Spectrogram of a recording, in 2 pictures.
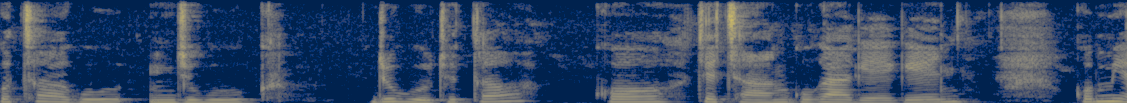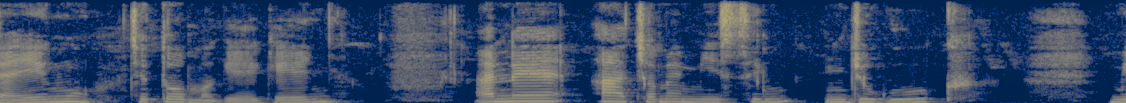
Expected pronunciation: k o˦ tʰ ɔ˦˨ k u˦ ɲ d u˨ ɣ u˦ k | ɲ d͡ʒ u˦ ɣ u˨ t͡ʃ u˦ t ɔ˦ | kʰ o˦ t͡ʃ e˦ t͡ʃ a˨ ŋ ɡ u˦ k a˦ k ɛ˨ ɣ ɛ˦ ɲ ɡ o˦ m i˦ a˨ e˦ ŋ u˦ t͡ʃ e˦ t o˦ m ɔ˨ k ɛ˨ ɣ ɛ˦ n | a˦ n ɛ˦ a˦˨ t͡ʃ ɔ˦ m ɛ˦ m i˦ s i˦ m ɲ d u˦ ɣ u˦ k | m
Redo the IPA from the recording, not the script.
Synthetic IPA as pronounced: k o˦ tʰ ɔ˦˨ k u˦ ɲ d͡ʒ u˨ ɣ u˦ k | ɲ d͡ʒ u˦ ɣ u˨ t͡ʃ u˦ t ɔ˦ | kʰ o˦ t͡ʃ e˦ t͡ʃ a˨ ŋ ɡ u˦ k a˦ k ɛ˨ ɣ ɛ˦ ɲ k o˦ m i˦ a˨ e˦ ŋ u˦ t͡ʃ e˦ t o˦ m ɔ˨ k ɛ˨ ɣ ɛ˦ ɲ | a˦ n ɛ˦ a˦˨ t͡ʃ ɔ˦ m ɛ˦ m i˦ s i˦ ŋ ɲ d͡ʒ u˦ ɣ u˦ k | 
